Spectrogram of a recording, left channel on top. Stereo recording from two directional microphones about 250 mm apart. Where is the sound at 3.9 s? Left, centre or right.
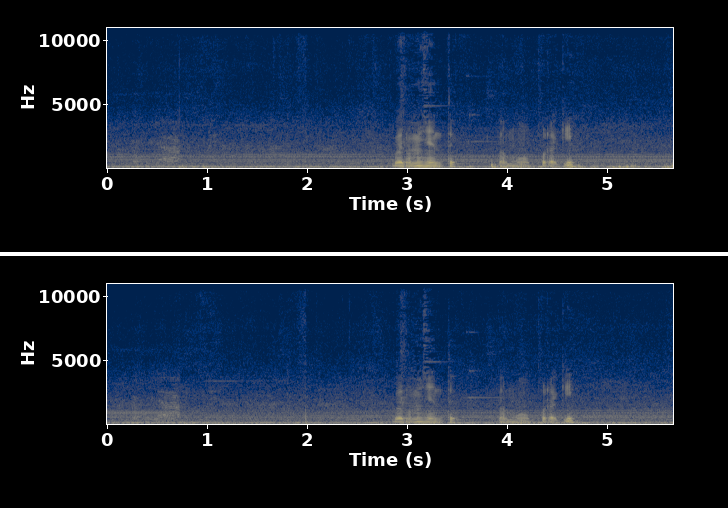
Centre.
